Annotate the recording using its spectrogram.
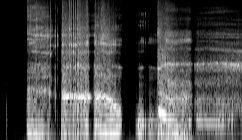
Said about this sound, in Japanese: ねえ、やば、体内で変な化学反応起こってる。ゲップ止まんね。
